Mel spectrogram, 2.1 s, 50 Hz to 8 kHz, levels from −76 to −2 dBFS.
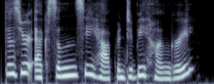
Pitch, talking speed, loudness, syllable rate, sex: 245 Hz, 195 wpm, -16 LUFS, 6.5 syllables/s, female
